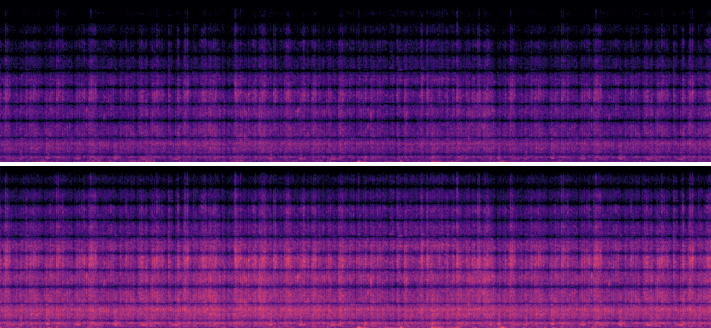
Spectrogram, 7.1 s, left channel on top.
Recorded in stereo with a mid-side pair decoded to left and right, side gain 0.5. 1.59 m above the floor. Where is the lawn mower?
65° right.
